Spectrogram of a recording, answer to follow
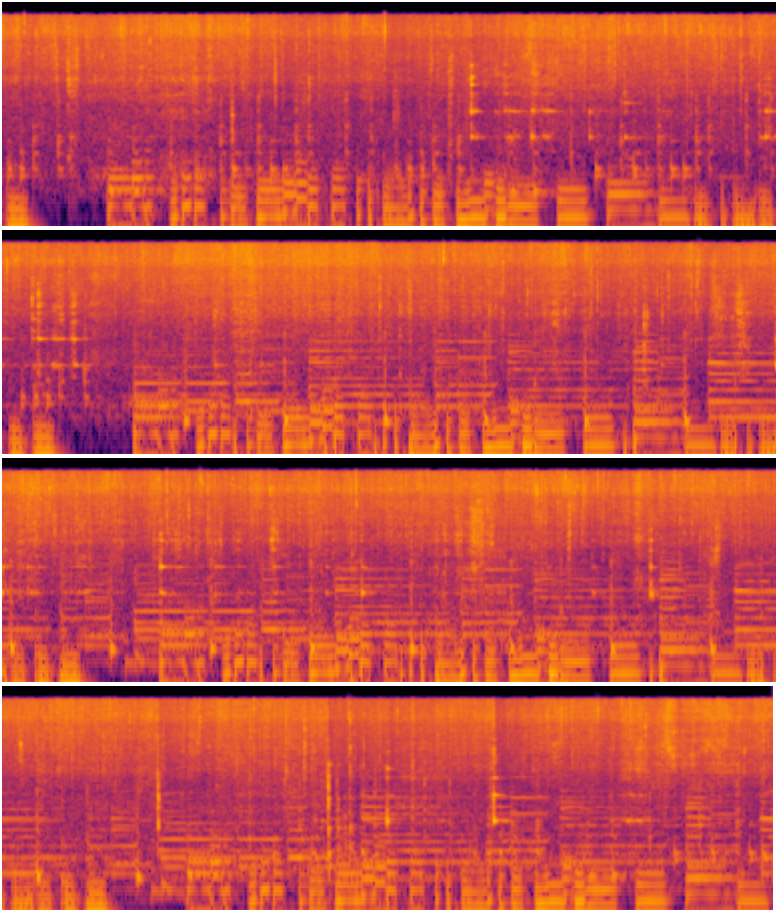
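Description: Lobster tails and melted garlic butter sizzling on a hot charcoal grill and in a cast-iron pan, under background music with a steady beat whose bass line drops out briefly about every eight seconds.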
